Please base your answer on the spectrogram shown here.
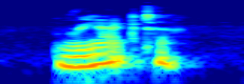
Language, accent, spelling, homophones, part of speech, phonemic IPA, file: English, Southern England, reactor, reacter, noun, /ɹiːˈæktə/, LL-Q1860 (eng)-reactor.wav
- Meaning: 1. A person who responds to a suggestion, stimulation or other influence 2. A structure used to contain chemical or other reactions 3. A device which uses atomic energy to produce heat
